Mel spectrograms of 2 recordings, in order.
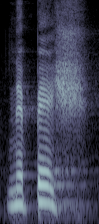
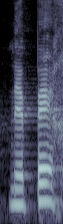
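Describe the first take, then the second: First: The word ends with a soft 'sh' sound. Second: The word ends with a harsh throaty sound. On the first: "así como suena" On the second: "se pronuncian en hebreo como J, entonces se pronuncia nepej"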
